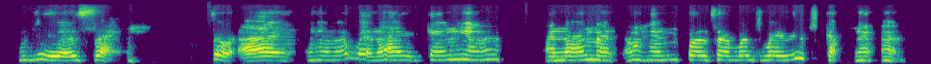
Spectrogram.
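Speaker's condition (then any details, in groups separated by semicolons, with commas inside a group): ALS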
